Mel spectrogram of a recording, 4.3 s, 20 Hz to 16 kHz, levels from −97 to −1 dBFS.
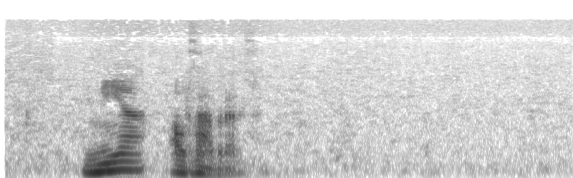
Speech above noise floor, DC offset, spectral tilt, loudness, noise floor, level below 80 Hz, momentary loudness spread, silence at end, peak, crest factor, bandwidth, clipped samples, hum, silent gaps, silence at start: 35 dB; under 0.1%; -7 dB/octave; -29 LUFS; -62 dBFS; -48 dBFS; 13 LU; 2.5 s; -14 dBFS; 18 dB; 11.5 kHz; under 0.1%; none; none; 0.6 s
